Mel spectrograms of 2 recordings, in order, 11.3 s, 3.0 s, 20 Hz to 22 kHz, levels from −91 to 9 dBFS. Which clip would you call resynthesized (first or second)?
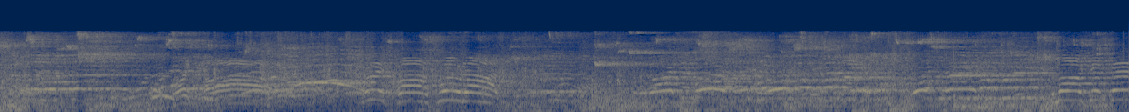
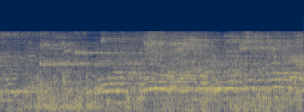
second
